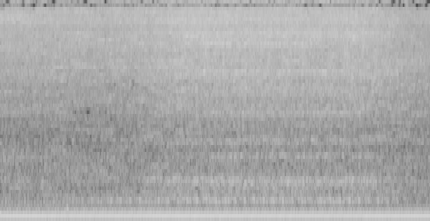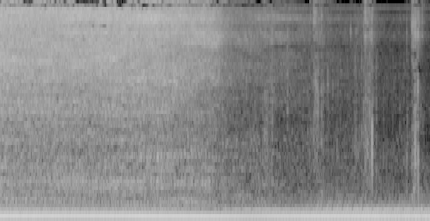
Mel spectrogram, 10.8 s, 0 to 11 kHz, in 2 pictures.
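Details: 2007 Dodge Magnum 3.5 V6 at a steady, even idle with a deep constant hum, no stumble or skipped beats, after replacing the cracked spark plug that caused a cold-start cylinder 3 misfire (P0303); misfire gone.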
